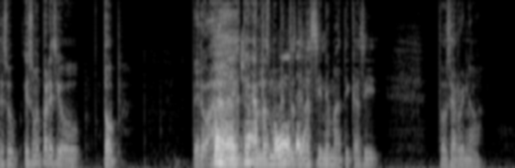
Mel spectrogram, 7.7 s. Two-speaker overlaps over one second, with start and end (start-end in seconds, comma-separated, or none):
3.2-5.0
